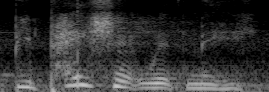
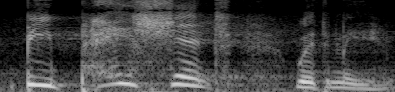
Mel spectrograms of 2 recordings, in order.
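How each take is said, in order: First: Soft, lower pleading; begging. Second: Said in the usual way. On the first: Acted. Servant begging the king for time, softly. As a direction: drop the voice and beg. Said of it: "he begged".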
